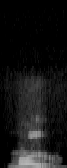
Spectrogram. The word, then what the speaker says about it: Meier: Meier.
